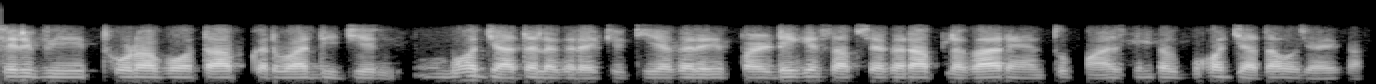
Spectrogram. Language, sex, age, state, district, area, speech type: Hindi, male, 60+, Madhya Pradesh, Bhopal, urban, conversation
